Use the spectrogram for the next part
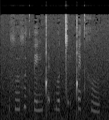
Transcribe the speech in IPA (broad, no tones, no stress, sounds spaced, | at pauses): sʷ ɯ sʷ ɛ t p e ŋ ǃ ɛ̰ p b o ǀ ḛ ǃ e t x u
